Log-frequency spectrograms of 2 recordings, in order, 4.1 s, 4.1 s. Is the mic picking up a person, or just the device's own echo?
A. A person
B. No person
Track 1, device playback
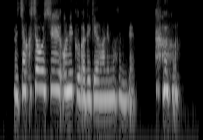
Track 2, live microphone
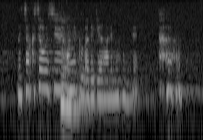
A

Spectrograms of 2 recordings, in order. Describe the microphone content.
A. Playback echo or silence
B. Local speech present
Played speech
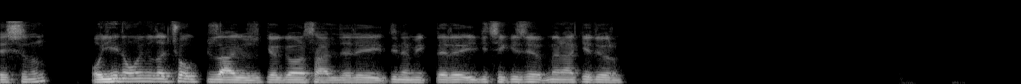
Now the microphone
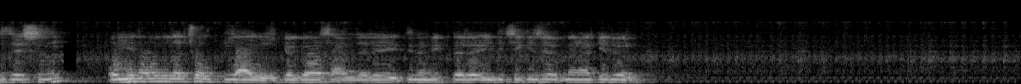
A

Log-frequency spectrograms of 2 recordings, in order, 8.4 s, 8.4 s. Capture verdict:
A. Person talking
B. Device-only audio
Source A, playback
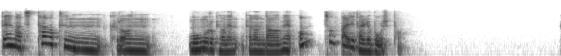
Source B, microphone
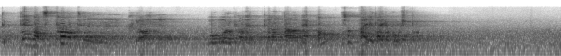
B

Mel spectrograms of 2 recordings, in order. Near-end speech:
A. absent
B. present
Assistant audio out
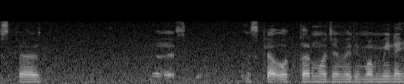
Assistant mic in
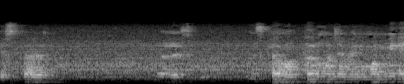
B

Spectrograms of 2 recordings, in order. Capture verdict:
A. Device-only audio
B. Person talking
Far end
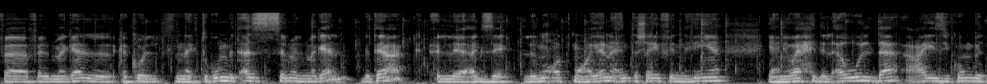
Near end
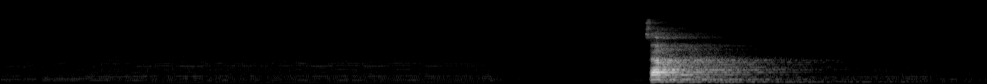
B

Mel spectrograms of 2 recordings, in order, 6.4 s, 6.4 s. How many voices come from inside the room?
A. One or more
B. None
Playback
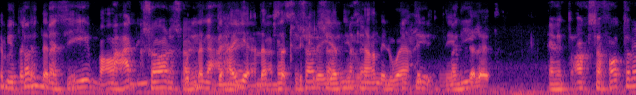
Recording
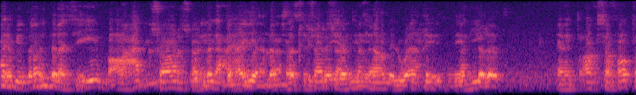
B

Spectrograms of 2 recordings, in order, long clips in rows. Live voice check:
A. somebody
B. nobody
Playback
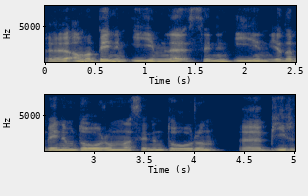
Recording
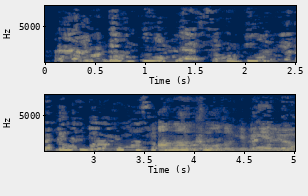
A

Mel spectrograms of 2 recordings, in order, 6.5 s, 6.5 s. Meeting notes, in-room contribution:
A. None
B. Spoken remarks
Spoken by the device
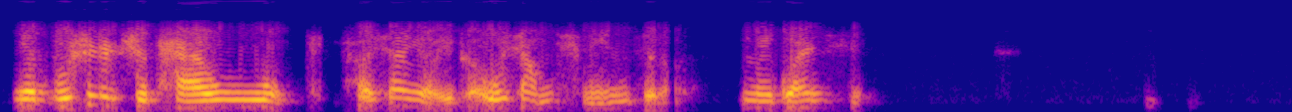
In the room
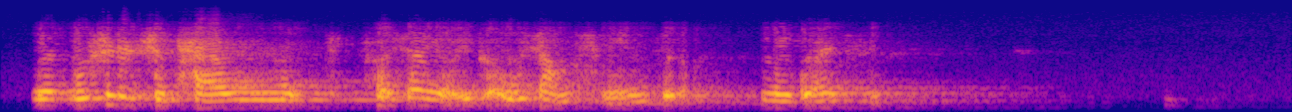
A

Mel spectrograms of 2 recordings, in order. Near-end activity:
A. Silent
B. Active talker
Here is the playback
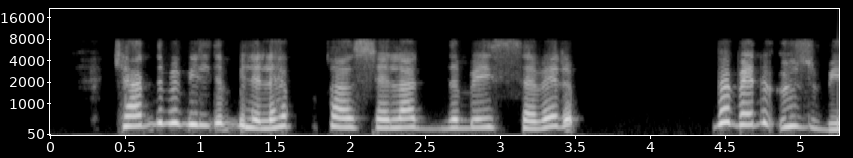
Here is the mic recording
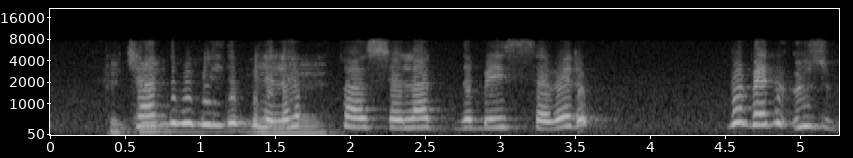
B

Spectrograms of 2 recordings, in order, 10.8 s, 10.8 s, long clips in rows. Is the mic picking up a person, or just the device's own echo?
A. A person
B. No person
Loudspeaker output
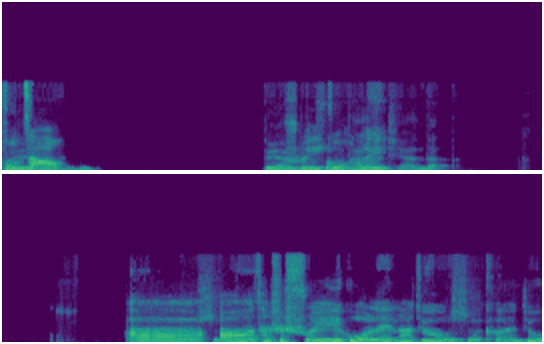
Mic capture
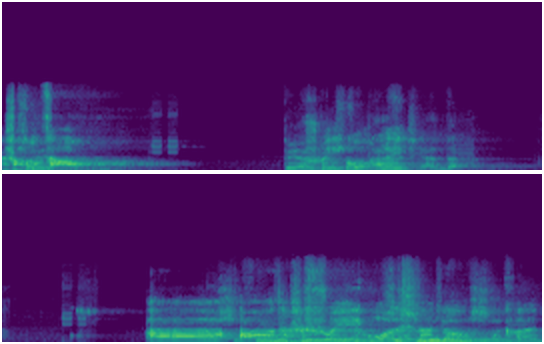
A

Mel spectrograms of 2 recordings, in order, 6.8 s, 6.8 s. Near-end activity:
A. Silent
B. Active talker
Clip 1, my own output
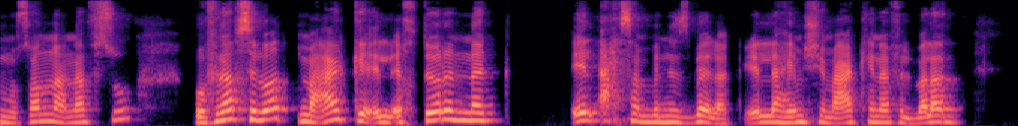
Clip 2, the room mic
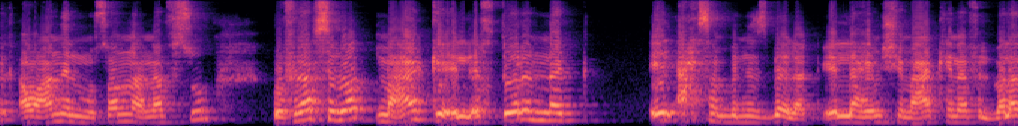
A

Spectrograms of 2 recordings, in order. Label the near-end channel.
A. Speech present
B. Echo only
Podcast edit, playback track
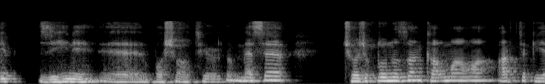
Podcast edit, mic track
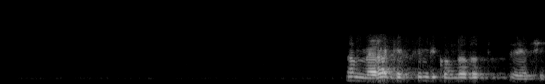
A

